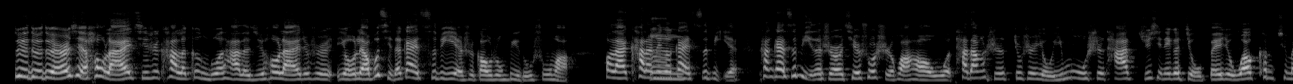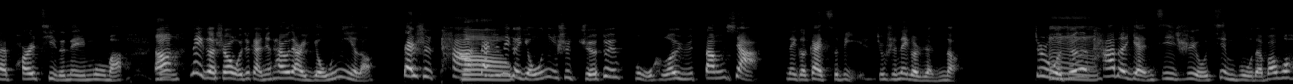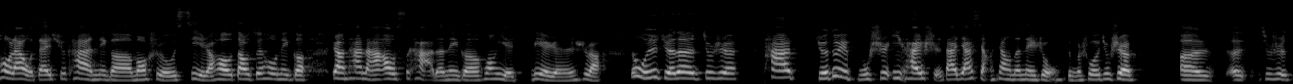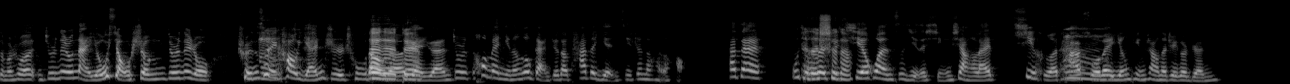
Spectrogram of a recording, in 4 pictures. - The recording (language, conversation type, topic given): Chinese, podcast, 能聊聊你最喜欢的演员或歌手吗？
- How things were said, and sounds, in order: in English: "Welcome to my party"; other background noise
